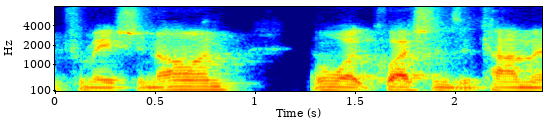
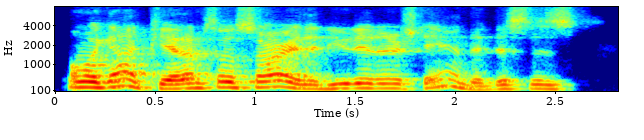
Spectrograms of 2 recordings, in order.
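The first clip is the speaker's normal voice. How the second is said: consoling; 9 semitones higher, 3 dB louder than usual. Retold or imitated. Retelling consoling the student.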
